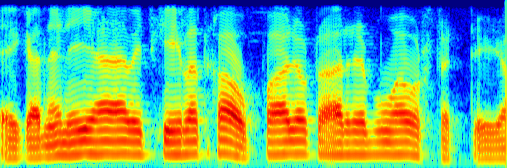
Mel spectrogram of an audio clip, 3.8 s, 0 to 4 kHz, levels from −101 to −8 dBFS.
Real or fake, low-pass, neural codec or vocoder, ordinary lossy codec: real; 3.6 kHz; none; none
